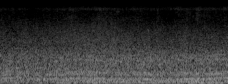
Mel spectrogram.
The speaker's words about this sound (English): The undertaker bees there to take care of the dead and remove them from the hive.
